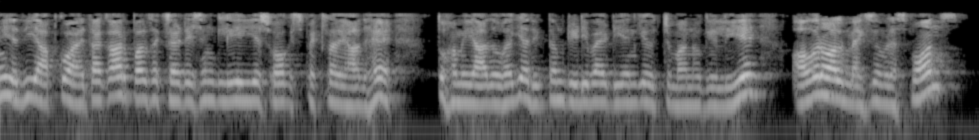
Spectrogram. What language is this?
Hindi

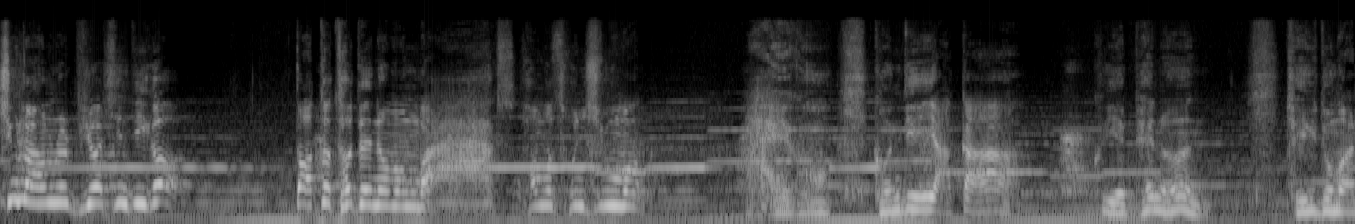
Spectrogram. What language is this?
Korean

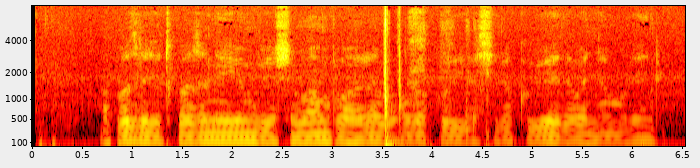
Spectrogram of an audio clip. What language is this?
Kinyarwanda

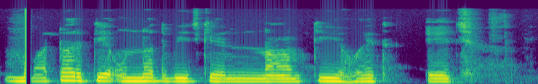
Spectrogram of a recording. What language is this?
Maithili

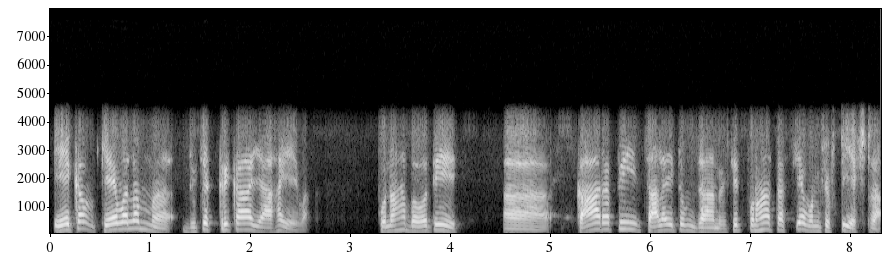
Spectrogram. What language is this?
Sanskrit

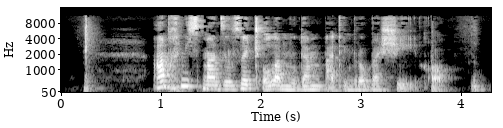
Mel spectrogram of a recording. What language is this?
Georgian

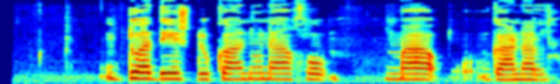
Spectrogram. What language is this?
Pashto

